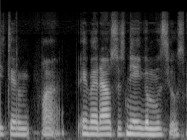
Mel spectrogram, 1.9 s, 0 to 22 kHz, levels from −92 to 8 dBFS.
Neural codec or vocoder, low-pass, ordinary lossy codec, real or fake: codec, 32 kHz, 1.9 kbps, SNAC; 14.4 kHz; Opus, 24 kbps; fake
